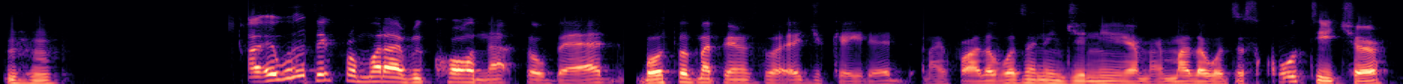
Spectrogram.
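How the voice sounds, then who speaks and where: Low-voiced Somali-born man, dull audio. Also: expressive, moderate pace, a little mellow. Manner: thoughtful, hedging, with light laughs. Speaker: podcast guest. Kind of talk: reflective personal storytelling.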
